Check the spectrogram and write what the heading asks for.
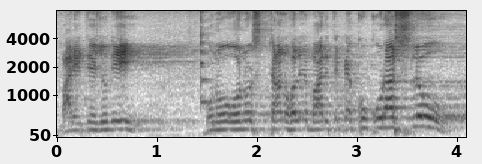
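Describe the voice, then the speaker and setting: A man, a folk religious storyteller who explains, quizzes his audience and bursts into shouts. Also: high-pitched, moderate pace, a little hiss or hum. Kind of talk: devotional folk drama preaching. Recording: echoey venue sound.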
